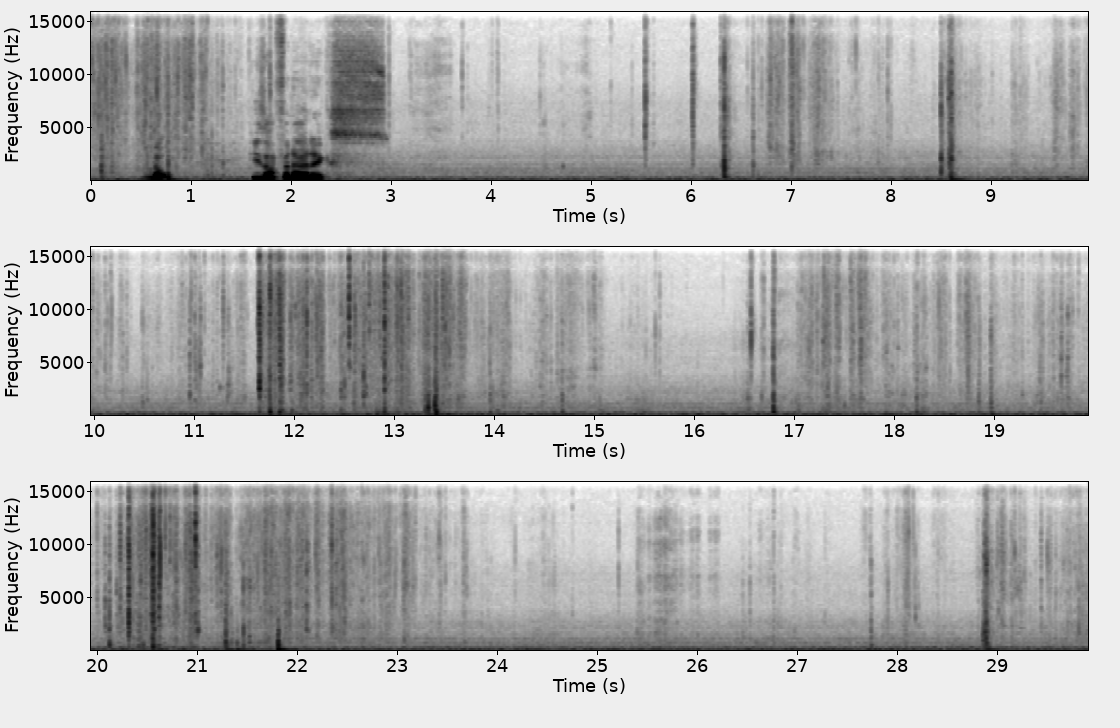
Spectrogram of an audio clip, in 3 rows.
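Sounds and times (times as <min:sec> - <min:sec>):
plastic packaging crinkling: 0:00.0 - 0:02.0, 0:05.5 - 0:15.7, 0:16.4 - 0:24.8, 0:27.7 - 0:29.9.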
